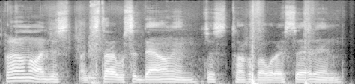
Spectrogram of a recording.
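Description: A man talking to his phone camera at home in a rambling, mumbling casual monologue, halting with fillers. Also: fairly low pitch, steady tone, background noise. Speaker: vlogger. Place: at home indoors. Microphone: phone camera close up.

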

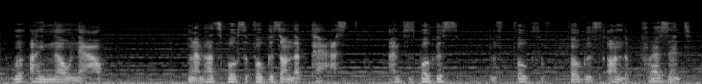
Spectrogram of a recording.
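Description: A man's voice: mid-range voice, fairly even intonation, moderate pace, fairly bright tone, lo-fi sound, soft background music, pitched below the performer's own voice, natural voice. Man as Shadow the Hedgehog, dramatic and defiant. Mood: resolute. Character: defiant brooding cartoon hedgehog antihero, dramatic. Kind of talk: improvised parody fandub.

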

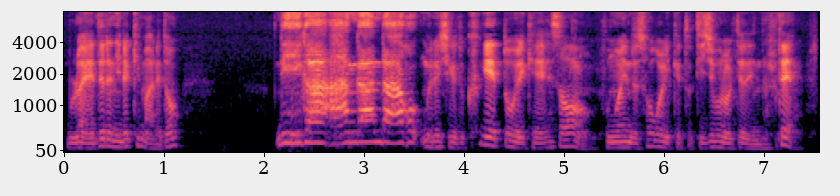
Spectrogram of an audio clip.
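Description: A man teaching an English lesson in a casual, chatty way, often checking "right?" and saying English lines slowly as examples. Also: mid-range voice, bright, forceful tone.

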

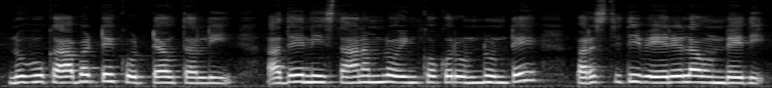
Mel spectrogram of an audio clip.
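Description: A woman voicing a humble middle-aged mother who apologizes and comforts gently. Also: fairly high pitch, little pitch movement, a little fast, lightly acted. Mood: pleading.

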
